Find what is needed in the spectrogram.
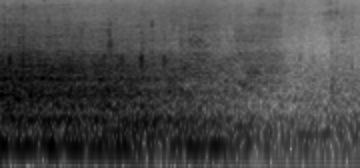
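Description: A rough, low noise that peaks at the start, then fades away over about a second and a half, over a steady low hum.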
